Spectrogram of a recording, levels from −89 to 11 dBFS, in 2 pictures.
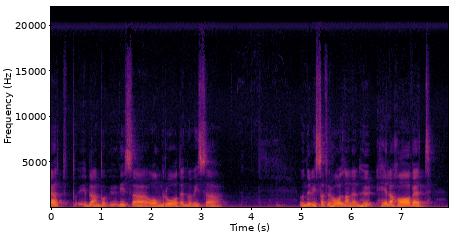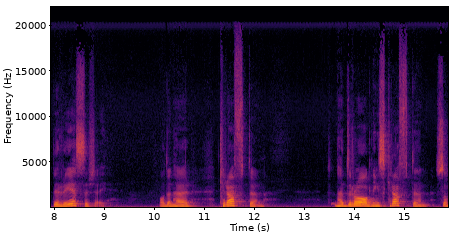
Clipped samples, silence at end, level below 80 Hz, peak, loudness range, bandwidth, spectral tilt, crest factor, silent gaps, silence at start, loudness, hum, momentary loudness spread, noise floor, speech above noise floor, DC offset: under 0.1%; 0 s; -50 dBFS; -6 dBFS; 5 LU; over 20 kHz; -6.5 dB/octave; 18 dB; none; 0 s; -23 LUFS; none; 16 LU; -50 dBFS; 28 dB; under 0.1%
